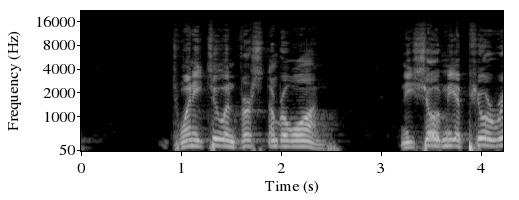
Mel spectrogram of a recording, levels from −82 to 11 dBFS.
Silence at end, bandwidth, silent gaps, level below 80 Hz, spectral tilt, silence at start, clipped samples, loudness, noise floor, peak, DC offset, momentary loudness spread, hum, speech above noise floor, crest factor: 0 s; 15 kHz; none; -40 dBFS; -6 dB/octave; 0.9 s; under 0.1%; -19 LUFS; -82 dBFS; -4 dBFS; under 0.1%; 9 LU; none; 64 dB; 16 dB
